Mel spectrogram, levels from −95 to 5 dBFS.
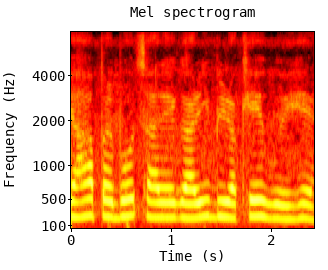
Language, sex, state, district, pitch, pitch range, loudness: Hindi, female, Arunachal Pradesh, Papum Pare, 230 Hz, 220-240 Hz, -14 LUFS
